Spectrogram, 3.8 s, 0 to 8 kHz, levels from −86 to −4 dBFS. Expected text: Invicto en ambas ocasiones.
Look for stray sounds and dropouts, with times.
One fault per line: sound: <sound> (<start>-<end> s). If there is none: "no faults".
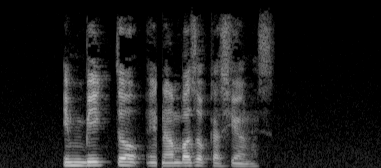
sound: dropout (1.6-1.6 s)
